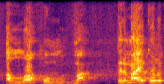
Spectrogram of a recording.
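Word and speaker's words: اللهم: আল্লাহ হা মিম পেশ হুম মিম জবর মা আল্লাহুম্মা তাইলে মায়ে কোন কি নাই টান নাই অথচ আমি কি বলছি আল্লাহুম্মা আল্লাহুম্মা অর্থ অভিধানবিদরা বলেন আল্লাহুম্মা অর্থ হচ্ছে ইয়া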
